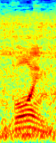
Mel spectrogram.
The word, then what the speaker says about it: Boym: Yeah, so just before coming out, I just discovered Miss Boym, or Boym. Is it Boym? Like boy plus M, Boym.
